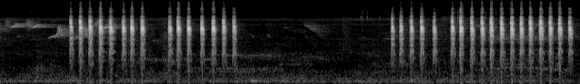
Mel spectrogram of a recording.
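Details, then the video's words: Long, lively chattering of a sparrow, kept for training songbirds. Two fast chirp bursts sit on either side of a pause of about a second and a half. The final run is long and dense. "NYERECETTT PANJANG, KICAU BURUNG GEREJA GACOR"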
